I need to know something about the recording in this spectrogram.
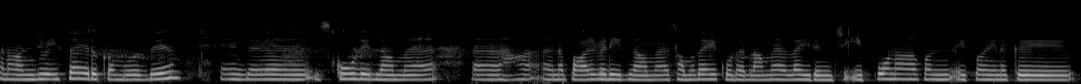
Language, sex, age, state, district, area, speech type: Tamil, female, 18-30, Tamil Nadu, Namakkal, rural, spontaneous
